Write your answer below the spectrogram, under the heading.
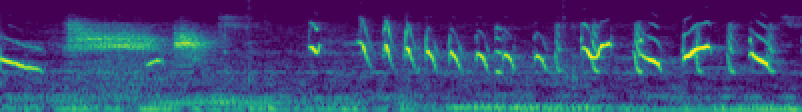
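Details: Horsfield's babbler, pelanduk semak, in lure audio for getting birds to sing: a buzzy opening phrase, then a rapid string of sharp chirps and rising whistled notes over a noticeable background hiss and low hum.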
